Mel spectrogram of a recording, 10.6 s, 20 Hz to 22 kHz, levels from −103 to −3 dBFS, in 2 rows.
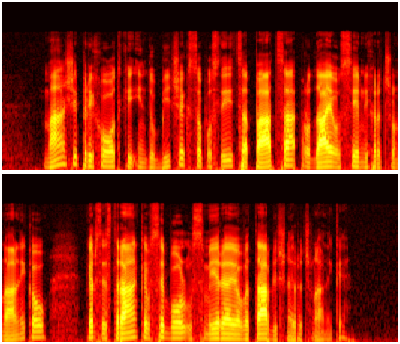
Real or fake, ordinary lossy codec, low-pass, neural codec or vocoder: real; none; none; none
